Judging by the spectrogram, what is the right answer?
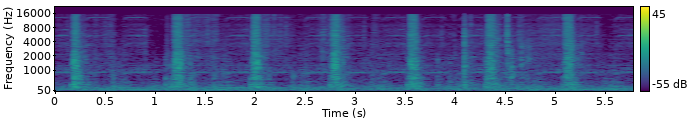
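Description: Epson GP-C831 inkjet label printer printing a label: a short, sharp clack about every three-quarters of a second over a steady low mechanical hum.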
